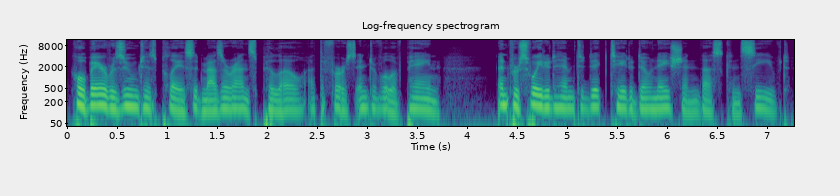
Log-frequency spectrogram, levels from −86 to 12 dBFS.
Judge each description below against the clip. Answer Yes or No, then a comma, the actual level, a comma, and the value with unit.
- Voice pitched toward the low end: Yes, low, 125 Hz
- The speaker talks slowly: No, average, 180 wpm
